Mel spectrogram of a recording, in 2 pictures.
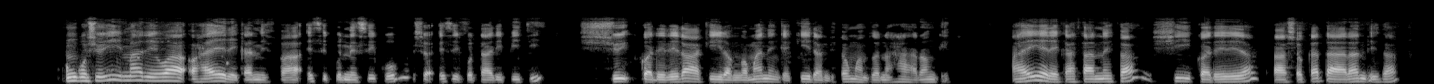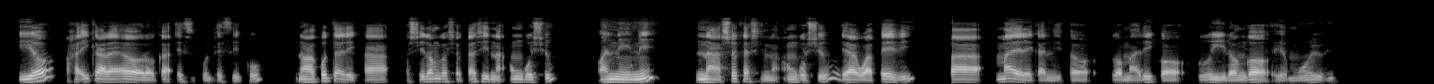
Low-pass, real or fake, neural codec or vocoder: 9.9 kHz; real; none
